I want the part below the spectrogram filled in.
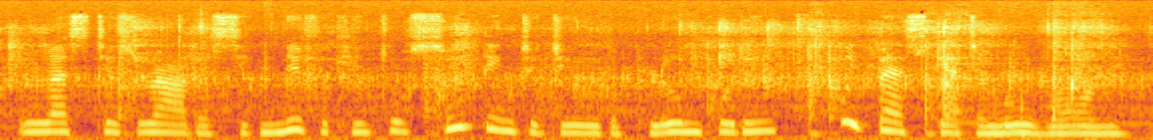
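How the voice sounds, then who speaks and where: A woman playing a bossy yet kindly, cheeky kitchen cook in an audio drama, brisk and colloquial. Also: mid-range voice, over music, natural voice, low-quality recording. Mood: bossy, teasing. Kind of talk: audio drama period acting.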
